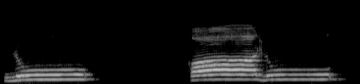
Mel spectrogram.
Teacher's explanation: क़ा को भी हमने लंबा किया, लू को भी हमने लंबा किया, क्योंकि दोनों हर्फ मद्दा है। इसमें अलिफ और वाव हर्फ मद्दा है।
